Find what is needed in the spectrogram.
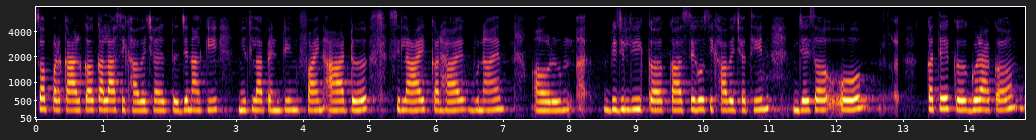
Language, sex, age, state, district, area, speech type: Maithili, female, 18-30, Bihar, Madhubani, rural, spontaneous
